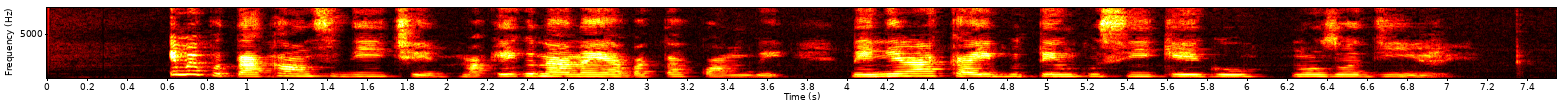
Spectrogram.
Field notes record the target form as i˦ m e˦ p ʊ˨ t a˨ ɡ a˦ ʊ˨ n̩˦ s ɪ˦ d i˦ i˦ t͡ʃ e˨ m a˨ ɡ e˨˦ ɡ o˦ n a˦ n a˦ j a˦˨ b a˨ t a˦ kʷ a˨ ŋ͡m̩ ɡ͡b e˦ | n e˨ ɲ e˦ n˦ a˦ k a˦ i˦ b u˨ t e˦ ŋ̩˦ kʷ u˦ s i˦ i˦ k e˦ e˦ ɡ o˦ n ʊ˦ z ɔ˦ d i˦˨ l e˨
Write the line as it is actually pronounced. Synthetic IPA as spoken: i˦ m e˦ p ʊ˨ t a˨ k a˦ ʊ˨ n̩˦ s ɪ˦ d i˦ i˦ t͡ʃ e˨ m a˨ k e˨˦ ɡ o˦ n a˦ n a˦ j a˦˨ b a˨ t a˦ kʷ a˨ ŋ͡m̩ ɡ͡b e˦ | n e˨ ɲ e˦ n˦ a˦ k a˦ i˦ b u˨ t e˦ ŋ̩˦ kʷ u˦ s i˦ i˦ k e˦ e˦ ɡ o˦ n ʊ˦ z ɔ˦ d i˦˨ ɾ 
